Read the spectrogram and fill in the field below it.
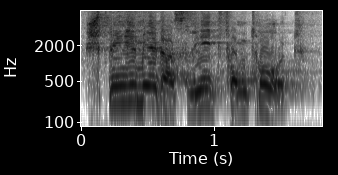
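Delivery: mock loud call to a voice assistant, pitched high; playfully announced, high-pitched command. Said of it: "sage ganz laut".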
